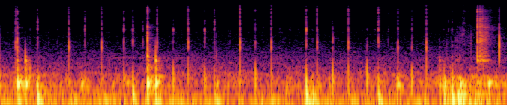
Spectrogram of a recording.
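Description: Fingertips tap the aluminum side of a small, solid glass-and-aluminum smartphone, the original iPhone, then tap and rub across its glass screen. The quiet, dry clicks and taps are short and crisp with very little ring. A brief brushing rub near the end adds a bright, breathy swish.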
